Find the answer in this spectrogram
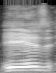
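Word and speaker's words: Ys: East 8.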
